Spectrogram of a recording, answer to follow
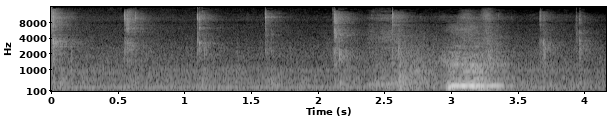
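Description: Faint, steady ticking, about two ticks a second, with a short hum of a man's voice about three seconds in.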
